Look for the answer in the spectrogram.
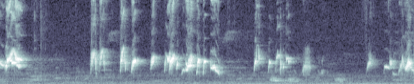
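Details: Trained decoy red-whiskered bulbul singing fast and intensely. Loud slurred whistles alternate with quick clustered notes and pauses, and occasional lower chirps come in between.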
